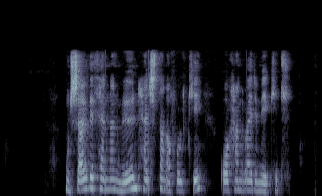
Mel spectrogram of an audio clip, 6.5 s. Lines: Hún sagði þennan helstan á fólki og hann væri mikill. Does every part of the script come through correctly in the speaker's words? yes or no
no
